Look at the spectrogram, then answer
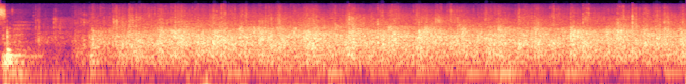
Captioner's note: applause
